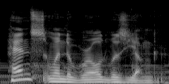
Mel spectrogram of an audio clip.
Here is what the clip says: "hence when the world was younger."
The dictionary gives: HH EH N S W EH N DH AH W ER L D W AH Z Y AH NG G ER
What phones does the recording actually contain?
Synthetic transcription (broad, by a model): HH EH N S W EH N DH AH W ER L D W AH Z Y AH NG G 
